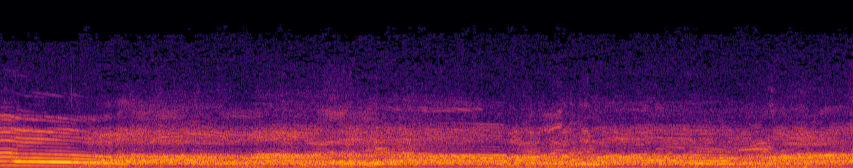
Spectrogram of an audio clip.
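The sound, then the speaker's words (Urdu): An audience chants salawat, blessings on Muhammad and his family, together in unison, a dense, loud, sustained wave of massed voices rising and falling steadily for several seconds with no single speaker standing out. “صلوات بھیجیے محمد علی محمد پر.”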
